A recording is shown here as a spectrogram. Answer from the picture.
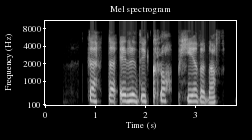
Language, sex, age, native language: Icelandic, male, 9, Icelandic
